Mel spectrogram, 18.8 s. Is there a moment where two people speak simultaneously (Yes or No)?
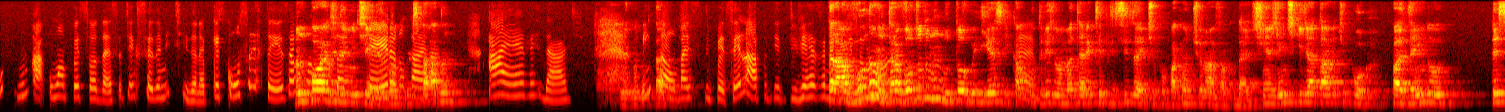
Yes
